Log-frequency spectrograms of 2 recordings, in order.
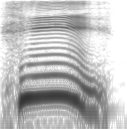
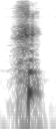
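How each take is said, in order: First: The vowel is a long ee sound. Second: The vowel is a short e sound. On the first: The speaker calls it right. "बड़ी का sound है" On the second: The speaker calls it wrong. "ऐसे नहीं बोलते ना"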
